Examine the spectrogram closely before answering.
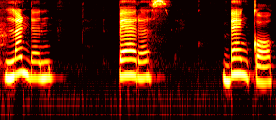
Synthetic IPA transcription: lɐɳɖən | pɛːɾəs | bɛ̃ːŋkɔːk

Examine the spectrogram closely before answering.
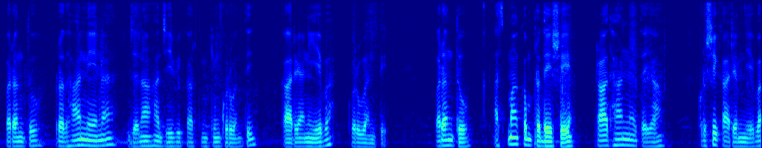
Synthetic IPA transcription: pɐɾɐnt̪upɾɐd̪ʱaːneːnɐd͡ʒɐnaːɦɐd͡ʒiːʋikaːɾt̪ʰɐmkimkuɾʋɐnt̪i | kaːɾjaːnjeːʋɐkuɾuʋɐnt̪ḭ | pɐɾɐnt̪uɐsmaːkɐmpɾɐd̪eːʃeː | pɾaːd̪ʱaːnjeːt̪ɐja | kɾuʂikaːɾjɐmjeːʋɐ

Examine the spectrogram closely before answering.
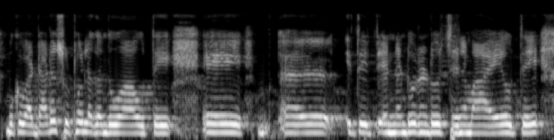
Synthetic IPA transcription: mũːkʰeʋaɖaːɖʱosʊʈʰolɐɡə̃nd̪oaːɦʊt̪ẽ | ɪt̪enɐ̃ɳɖʱonɐ̃ɳɖʱot͡ɕɾɪnmãaːɦeʊt̪e

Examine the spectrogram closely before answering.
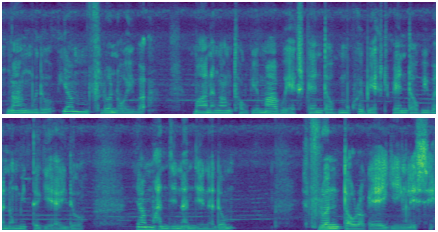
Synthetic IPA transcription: ŋaŋbɐdujampʰlonojbɐ | manɐŋaŋtʰok̚bimabueksplentawbimɐkʰojbueksplentawbibɐnuŋmitːɐɡiʔɐjdɔjamɦɐnd͡ʒinhɐnd͡ʒinɐdom | pʰlontawɾɐkajajɡiːŋlisːi

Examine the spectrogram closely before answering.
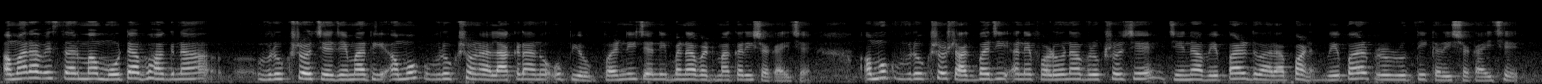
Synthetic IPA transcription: əmaɾaʋɪst̪aɾmãmoʈabʱaɡna | ʋɾʊkʂot͡ʃʰed͡ʒemãt̪ʰiʔəmukʋɾʊkʃonalakɽano̰ʔupjoɡfəɾnit͡ʃəɾnibənaʋəʈmãkəɾiʃəka̰jt͡ʃʰḛ | ə̰mukʋɾukʃoʃakbad͡ʒiʔənefəɽonaʋɾukʃot͡ʃʰed͡ʒenaʋɛpaɾd̪ʋaɾapəɳʋɛpaɾpɾəʋɾʊt̪ːikəɾiʃəkajt͡ʃʰe

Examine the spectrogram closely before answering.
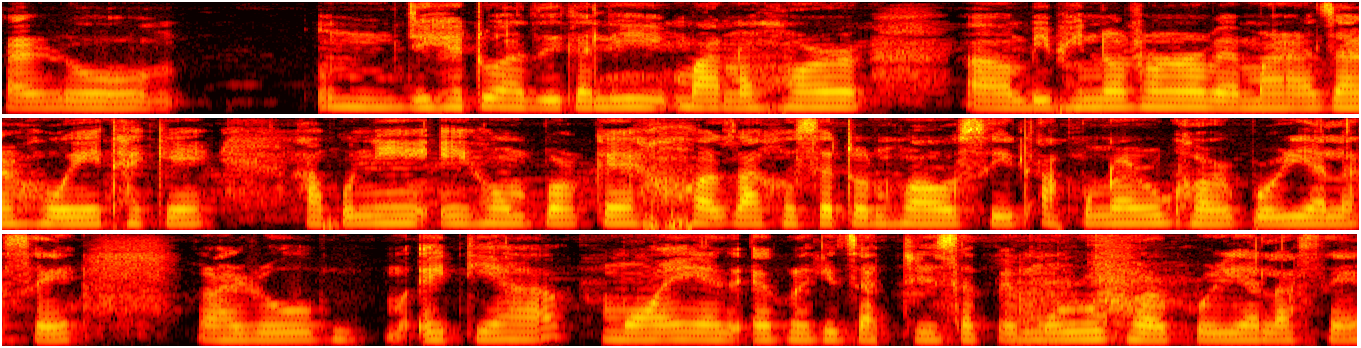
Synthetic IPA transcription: aɹu | ziɦɛtʊazikalimanuɦɔɹbibʱinːɔdʱɔɹɔnɔɹbɛmaɹazaɹɦojɛtʰakɛapuniejxɔmpɔɹkɛxɔzaɡɦɔsɛtɔnɦʊwausitapʊnaɹʊɡʱɔɹpoɹijalasɛaɹuetijamojɛɡɔɹakizatɹiɦisapɛmʊɹʊɡʱɔɹpoɹijalasɛ

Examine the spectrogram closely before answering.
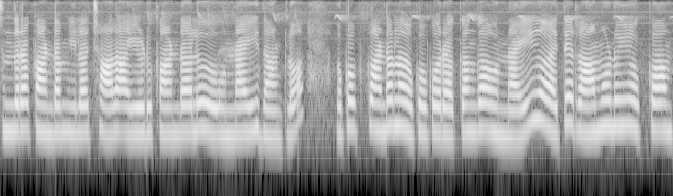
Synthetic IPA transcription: sund̪ɐɾɐkɐɳɖɐmilaːt͡ʃaːlaːɐjeɽukaːɳɖaːluːnːaːjid̪aːɳʈlo̞ː | ɔkɔkːɐ̥kɐɳɖɐloɔkɔkːɐɾɐkɐŋɡaːunːaːjiɐjt̪e̞ːɾaːmuːɽuɔkːɐ

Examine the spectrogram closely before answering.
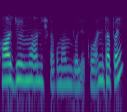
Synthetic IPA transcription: hʌd͡zuɾmʌ̃ːnuskakomʌmbolekoʌnit̪ʌpãĩ

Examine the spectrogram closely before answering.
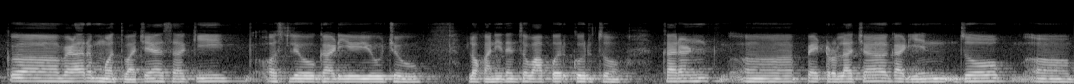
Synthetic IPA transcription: kʋɛɭaɾmət̪ʋat͡ɕeasakiəsljɔɡaɽijewt͡ɕew | lɔkanit̪jãnt͡sɔʋapəɾkəɾt͡sɔ | kaɾəɳ | peʈɾɔlat͡ɕjaɡaɽiend͡zɔ

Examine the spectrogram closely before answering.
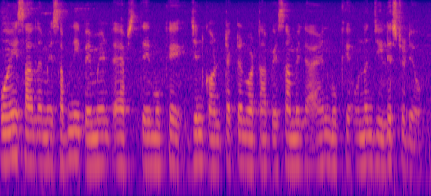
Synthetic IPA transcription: põːɪ̃saːləmẽsɐbʱɪnipeːmẽːɳʈɛːpst̪emũːkʰed͡ʑɪnɪ̆kaːɳʈɛːk̚ʈənɪ̆ʋɐʈʰãpɛːsãmɪlija̰ɦɪnɪ̆mũːkʰeʔʊn̤ənɪ̆d͡ʑiːlɪsʈɗijoː

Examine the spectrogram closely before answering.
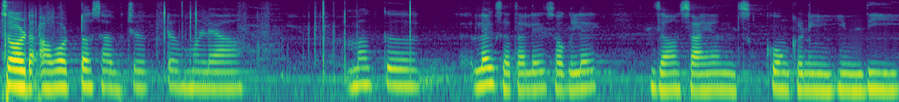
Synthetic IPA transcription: t͡sɔɽaʋɔɽʈɔsəb̚d͡ʑek̚ʈmuɭja | məɡ | ləjkd͡zat̪alesɔɡle | d͡zãwsajənskõŋkɳiɦind̪i

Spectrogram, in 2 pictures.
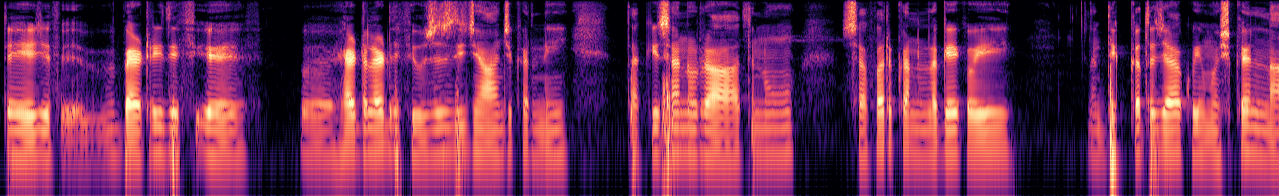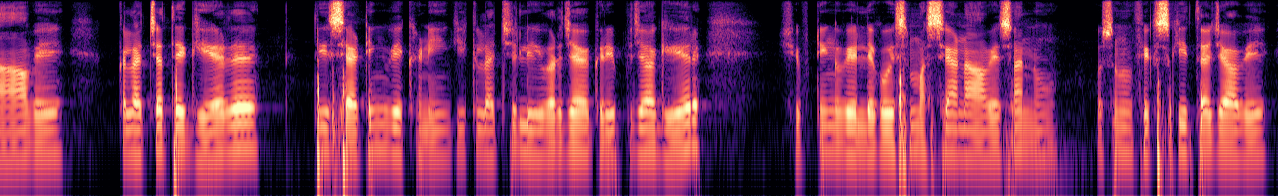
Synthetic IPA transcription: t̪eːbɛːʈɾiːd̪iː | ɦɛːɖlaːʈd̪iːpʰjuːzəzd̪iːd͡ʒãːt͡ʃkəɾniːt̪ãːkɪsaːnũːɾaːt̪nũːsəpʰəɾkəɾnləɡeːkoːiː | d̪ɪkːət̪d͡ʒaːkoːiːmʊʃkɪlnãːʋeːkələt͡ʃːt̪eːɡeːɾ | t̪iːsɛːʈɪ̃ŋɡʋeːkʰɳiːkɪkələt͡ʃliːʋəɾd͡ʒaːɡɾɪpd͡ʒaːɡeːɾ | ʃɪpʰʈɪ̃ŋɡʋeːleːkoːiːsəməsːjaːnaːʋeːsaːnũː | ʊsnũːpʰɪkskiːt̪aːd͡ʒaːʋeː

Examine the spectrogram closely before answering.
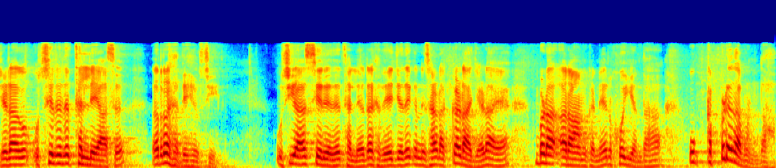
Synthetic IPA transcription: d͡ʒeːɽaːsɪɾeːd̪eːt̪ʰəlːeːaːs | ɾəkʰd̪eːɦeːʊsḭː | ʊsiːaːssɪɾeːd̪eːt̪ʰəlːeːɾəkʰd̪eːɦeːd͡ʒɪd̪eːk̬ənːeːsaːɽaːkəɽaːd͡ʒeːɽaːɛːbəɽaːʔaːɾaːmkəneːɾhoːiːd͡ʒãːnd̪aːɦaː | oːkəpɽeːd̪aːbəɳd̪a̰ː

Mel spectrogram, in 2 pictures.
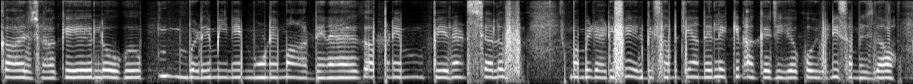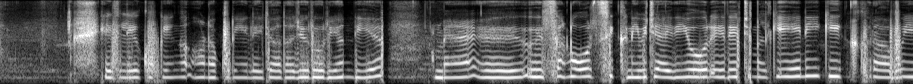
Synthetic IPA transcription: kaːɾd͡ʒaːkeːloːɡbəɽeːmĩːneːmuːneːmaːɾd̪eːnãːaːpɳeːpeːɾɛ̃ɳʈst͡ʃəlməmiːɖɛːɽiːpʰeːɾbʱiːsəməd͡ʒãːnd̪eːleːkɪnəɡɛːd͡ʒijaːkoːiːbiːnĩːsəməd͡ʒd̪aː | ɪsləjeːkʊkɪŋɡaːnãːkʊɽɪjãːləiːzjaːd̪aːzəɾuːɾiːɦʊ̃nd̪iːɛːmɛ̃ː | saːnũːoːɾsɪkʰniːʋit͡ʃaːiːd̪iːoːɾeːd̪eːʋɪt͡ʃməlkieːnĩːkikʰəɾaːbɦoːiː

